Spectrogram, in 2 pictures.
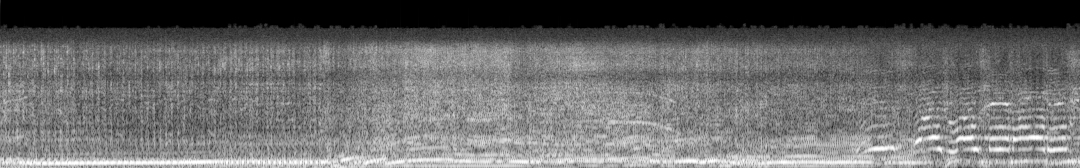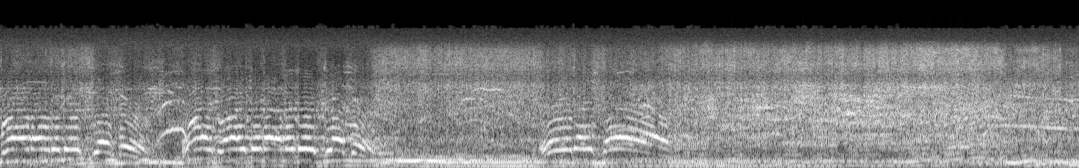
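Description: A truck engine roars loudly at full throttle.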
